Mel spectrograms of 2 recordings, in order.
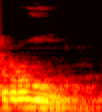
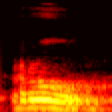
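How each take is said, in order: First: The vowel is said with unrounded lips. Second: The vowel is said with rounded, pushed-out lips. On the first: The speaker calls it wrong. "jangan ru" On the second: The speaker calls it right. "tapi ru, monyong saja"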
